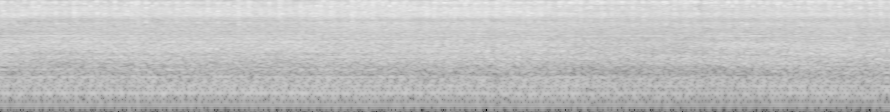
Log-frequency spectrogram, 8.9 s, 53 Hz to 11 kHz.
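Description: A Ford 460 cubic inch big block V8 idling, a dense, steady, loud drone that holds unchanged from start to finish with no voices over it.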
